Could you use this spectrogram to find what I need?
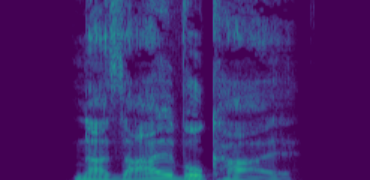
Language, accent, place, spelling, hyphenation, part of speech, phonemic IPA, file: German, Germany, Berlin, Nasalvokal, Na‧sal‧vo‧kal, noun, /naˈzaːlvoˌkaːl/, De-Nasalvokal.ogg
- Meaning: nasal vowel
